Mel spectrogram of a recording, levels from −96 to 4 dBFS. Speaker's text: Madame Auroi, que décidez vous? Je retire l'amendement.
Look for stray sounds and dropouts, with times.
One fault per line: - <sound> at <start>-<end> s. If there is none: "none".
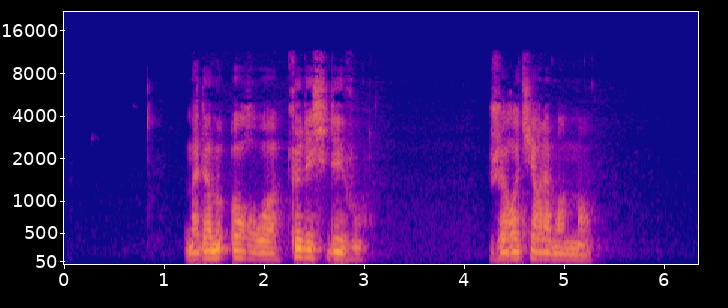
none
